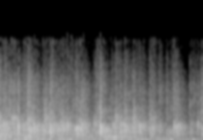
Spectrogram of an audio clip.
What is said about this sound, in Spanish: Oh, es más, el aplauso para Lufo, fuerte aplauso para Lufo, a huevo.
